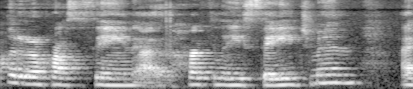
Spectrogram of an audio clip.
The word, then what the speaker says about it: Hercules-Sagemann: Hercules-Sagemann, I think is how you say it.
